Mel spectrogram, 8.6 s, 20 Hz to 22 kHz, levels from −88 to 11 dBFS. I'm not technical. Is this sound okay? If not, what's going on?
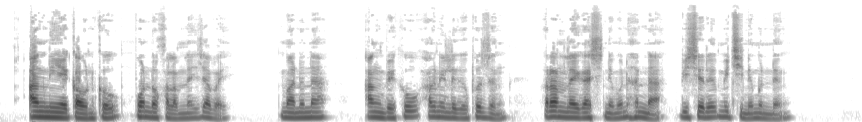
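No. Microphone overload: the microphone's input was likely set too high, so the loudest moments hit the converter's limit and their tops got sliced off. You hear this as a harsh, crackly edge from 0.3 to 0.8 seconds, and again briefly from 5.51 to 5.54 seconds, right after "आं बेखौ आंनि लोगोफोरजों".

Microphone volume stepped down: the calling software likely reacted to that early distortion by turning the microphone down in one jump. At 1.41 seconds, just before "खालामनाय जाबाय", the voice and background suddenly become quieter.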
